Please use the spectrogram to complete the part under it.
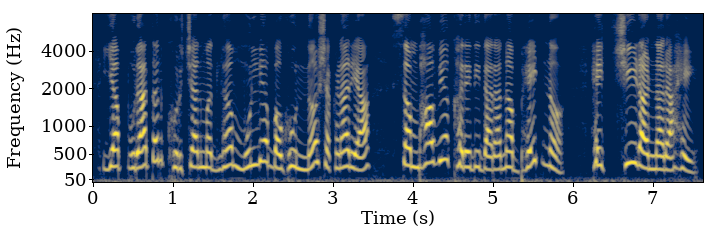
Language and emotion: Marathi, angry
